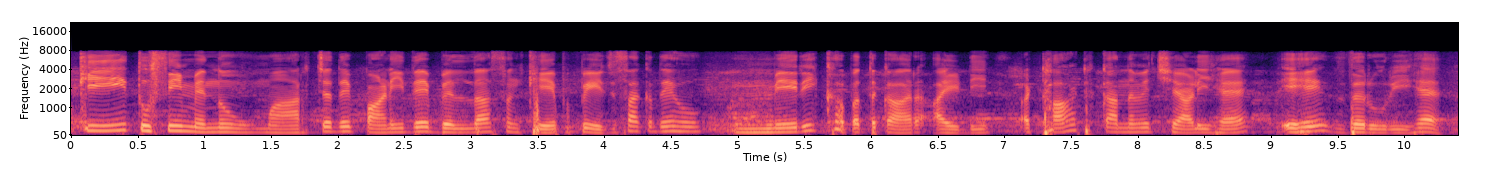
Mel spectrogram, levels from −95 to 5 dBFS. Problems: constant background noise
